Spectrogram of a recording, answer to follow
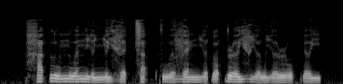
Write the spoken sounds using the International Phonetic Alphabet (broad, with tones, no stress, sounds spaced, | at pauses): h a˦˥ t̚ l u˧˥ n u˧˥ ə̯ n i˨˩˨ ə̯ ɲ ə˨˩ j v ɛ˨˩ t̚ s a˨˩ t̚ k u˨˩˦ ə̯ v ɛ˧ ŋ i˨˩ ə̯ ɗ ɔ˦˥ t̚ ɹ ə˧˥ j v i˨˩˨ ə̯ w i˨˩˨ ə̯ ɹ o˨˩ k̚ l ə˨˩ j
